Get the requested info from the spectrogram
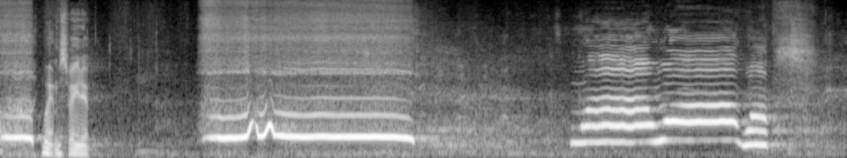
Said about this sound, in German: Also habe ich gelernt, mit meinen Händen Musik zu machen, wie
